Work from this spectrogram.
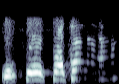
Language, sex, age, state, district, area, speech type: Hindi, female, 60+, Bihar, Samastipur, rural, conversation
